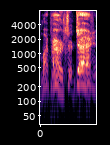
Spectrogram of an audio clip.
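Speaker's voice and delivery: screaming in a comic-book hero voice. Retelling a friend's viral street bit: Batman voice. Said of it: "And he would do the Batman voice".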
